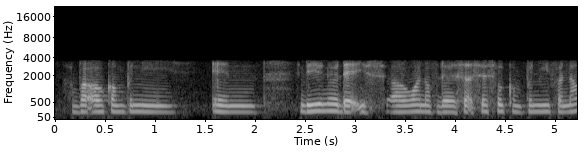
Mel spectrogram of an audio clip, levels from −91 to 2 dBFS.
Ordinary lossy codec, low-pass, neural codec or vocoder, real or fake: none; 3.6 kHz; none; real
